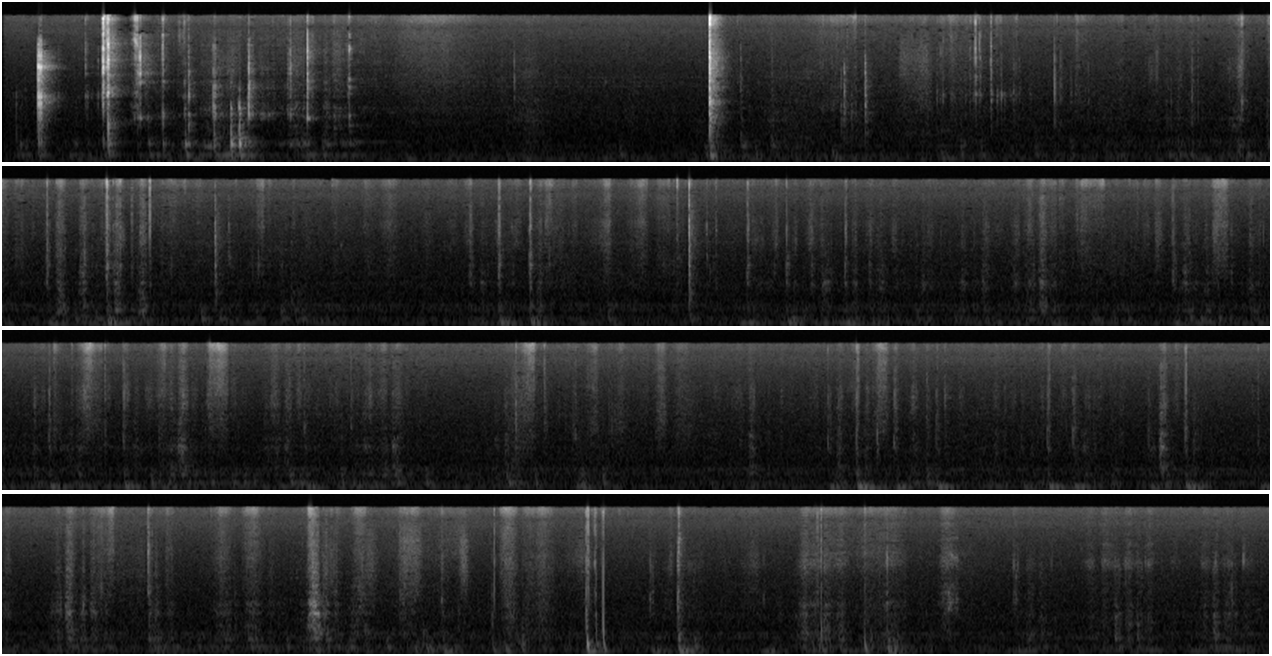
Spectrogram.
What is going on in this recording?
I opened a can of soda, I switched the light on, I grabbed a pen and started writing in my notebook.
